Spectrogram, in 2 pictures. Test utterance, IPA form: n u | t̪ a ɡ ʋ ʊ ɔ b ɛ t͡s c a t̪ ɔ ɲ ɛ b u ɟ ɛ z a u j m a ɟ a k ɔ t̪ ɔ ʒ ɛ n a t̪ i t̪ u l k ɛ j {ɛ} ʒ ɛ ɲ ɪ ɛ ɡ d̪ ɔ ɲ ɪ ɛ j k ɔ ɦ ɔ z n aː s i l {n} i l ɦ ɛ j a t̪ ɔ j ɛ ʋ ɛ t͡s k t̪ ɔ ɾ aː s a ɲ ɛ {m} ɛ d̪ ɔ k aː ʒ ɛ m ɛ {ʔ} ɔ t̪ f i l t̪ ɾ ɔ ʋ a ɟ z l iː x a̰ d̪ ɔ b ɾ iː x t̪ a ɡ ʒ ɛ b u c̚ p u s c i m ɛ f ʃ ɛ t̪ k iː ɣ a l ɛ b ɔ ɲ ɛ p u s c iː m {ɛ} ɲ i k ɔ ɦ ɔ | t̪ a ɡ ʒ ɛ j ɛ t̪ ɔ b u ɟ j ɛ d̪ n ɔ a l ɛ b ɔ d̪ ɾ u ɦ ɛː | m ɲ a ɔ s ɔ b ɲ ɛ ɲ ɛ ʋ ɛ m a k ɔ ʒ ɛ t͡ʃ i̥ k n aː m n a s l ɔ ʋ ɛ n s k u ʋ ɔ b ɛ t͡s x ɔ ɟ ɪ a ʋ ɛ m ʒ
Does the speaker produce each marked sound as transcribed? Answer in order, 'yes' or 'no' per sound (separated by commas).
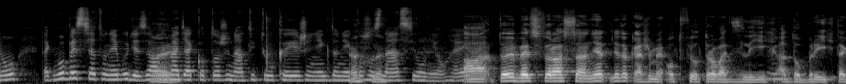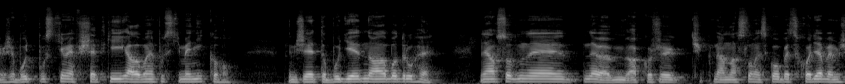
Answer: yes, no, no, yes, yes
